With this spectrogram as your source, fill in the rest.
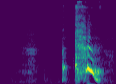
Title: Pepper sneezing Philippines.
